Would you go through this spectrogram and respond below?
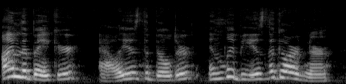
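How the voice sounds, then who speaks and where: A woman's voice: fairly high pitch, big pitch swings, brisk, warm tone, voice pushed up. A woman voicing an eager, cocksure young princess in a children's storybook, bold and breezy. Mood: excited. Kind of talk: storybook character voice.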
